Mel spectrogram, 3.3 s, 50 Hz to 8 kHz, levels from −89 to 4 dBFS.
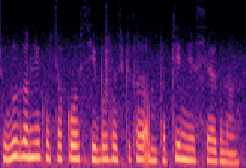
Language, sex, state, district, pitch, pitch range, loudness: Garo, female, Meghalaya, West Garo Hills, 215 Hz, 195-230 Hz, -14 LUFS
